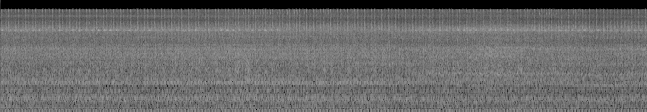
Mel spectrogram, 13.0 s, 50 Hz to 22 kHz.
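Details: Yamaha Lexi scooter that died when throttle released, after ISC sensor reset (screw in fully, out 2.5 turns, key cycled 5 times): now holds a steady, even idle, idle speed higher, no hunting or dying.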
